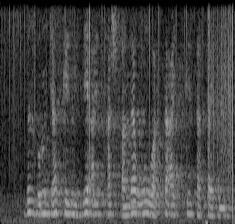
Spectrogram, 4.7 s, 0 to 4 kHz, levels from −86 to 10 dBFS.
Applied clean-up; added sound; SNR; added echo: none; Crackle; 11 dB; reverberation time 1.4 s.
